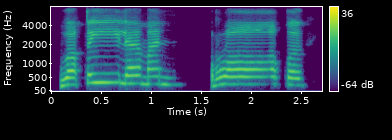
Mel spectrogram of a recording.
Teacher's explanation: we recite it with Sakht, a breathless pause. So instead of doing Idgham here, we will recite Noon Sakina and letter Ra clearly, because due to Sakht, both of the letters are not meeting each other, and we recite them like this, وَقِيلَ مَنْ رَاقُ.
